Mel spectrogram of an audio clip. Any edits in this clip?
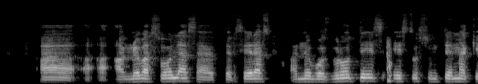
yes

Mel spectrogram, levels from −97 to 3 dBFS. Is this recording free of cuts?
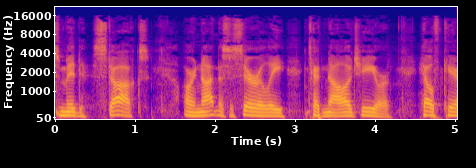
yes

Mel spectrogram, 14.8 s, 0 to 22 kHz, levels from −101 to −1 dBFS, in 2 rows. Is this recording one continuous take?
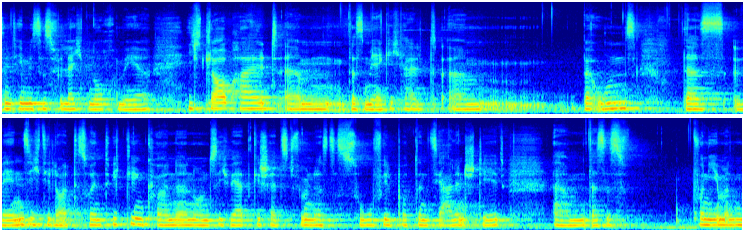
yes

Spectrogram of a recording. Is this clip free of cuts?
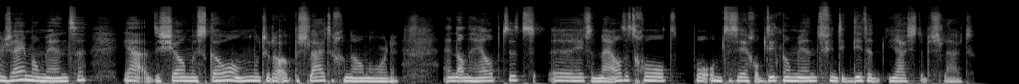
yes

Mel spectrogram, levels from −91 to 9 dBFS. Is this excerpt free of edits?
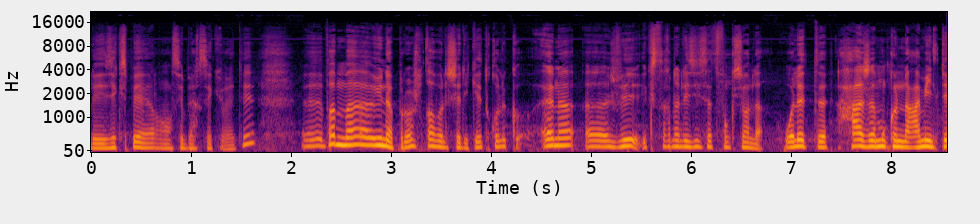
no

